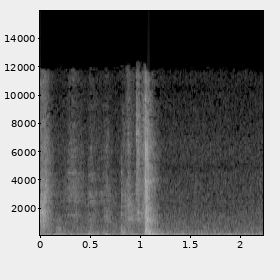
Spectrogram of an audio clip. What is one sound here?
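A wooden frame knocks against a table.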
